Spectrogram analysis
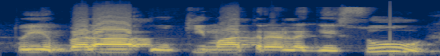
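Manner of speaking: ordinary talk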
